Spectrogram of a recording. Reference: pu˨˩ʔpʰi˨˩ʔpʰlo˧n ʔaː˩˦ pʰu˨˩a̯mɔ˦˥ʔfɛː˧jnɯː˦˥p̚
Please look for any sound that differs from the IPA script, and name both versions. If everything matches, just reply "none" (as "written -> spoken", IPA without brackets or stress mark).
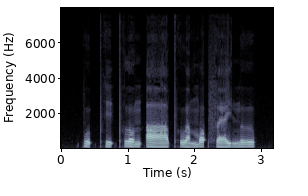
none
